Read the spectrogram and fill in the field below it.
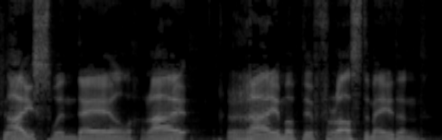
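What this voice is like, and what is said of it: Character voice with rolled R. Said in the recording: “I can do my Jarl Bolgriff impression ... You really rolled that R there.”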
